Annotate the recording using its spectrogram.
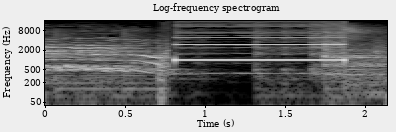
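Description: A loud, steady, single-pitched electronic bleep about a second long, of the kind edited in to censor a word. It cuts in just after a person's voice breaks off, a little under a second in.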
